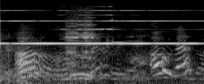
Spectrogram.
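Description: Aluminum rod stroked along its length so that it resonates, giving a loud, steady, high-pitched ring. The rod is being forced to vibrate at its own natural frequency.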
